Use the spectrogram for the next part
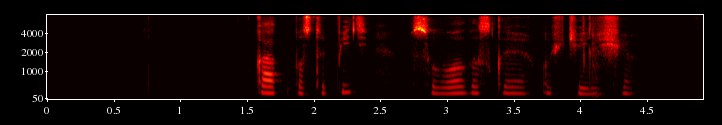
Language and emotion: Russian, neutral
